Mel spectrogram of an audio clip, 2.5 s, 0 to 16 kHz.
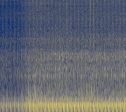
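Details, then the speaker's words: Polaris Sportsman 500 ATV, about 12,000 km, sat a while, troublesome since being rolled: turns over fine, choke off, steady even single-cylinder putter with no knocks or misses; normal idle. "But if you guys listen there, it turned over fine. Chokes off. There we go."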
